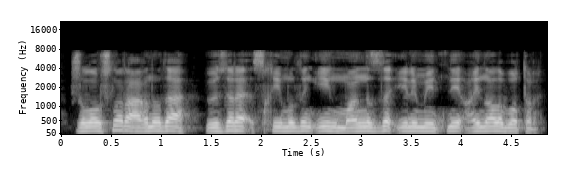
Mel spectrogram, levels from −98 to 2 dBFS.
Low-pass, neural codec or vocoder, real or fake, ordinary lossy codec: 7.2 kHz; none; real; AAC, 48 kbps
